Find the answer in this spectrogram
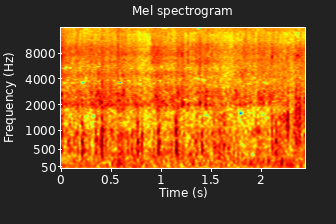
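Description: Stroller being pushed along a path: a low, even rolling noise from its wheels with scattered small clicks and rattles.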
